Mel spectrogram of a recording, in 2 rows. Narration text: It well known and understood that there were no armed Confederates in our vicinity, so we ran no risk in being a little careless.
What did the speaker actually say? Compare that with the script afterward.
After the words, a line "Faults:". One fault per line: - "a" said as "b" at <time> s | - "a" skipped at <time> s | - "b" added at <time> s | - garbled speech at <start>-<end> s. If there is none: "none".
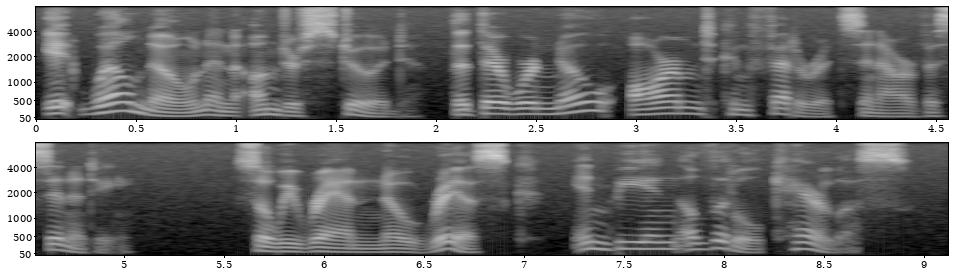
It well known and understood that there were no armed Confederates in our vicinity, so we ran no risk in being a little careless.
Faults:
none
